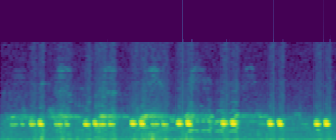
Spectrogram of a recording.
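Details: Female common quail calling: short, high, clipped notes in quick pairs and triplets, repeated roughly every half second in an uneven rhythm over a quiet background with faint low rumble.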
